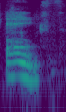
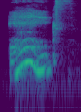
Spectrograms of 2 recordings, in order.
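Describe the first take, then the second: First: Said in the usual way. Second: Incredulous rising question; disbelieving question. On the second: Acted. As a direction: echo it in disbelief. Father echoes in disbelief.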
